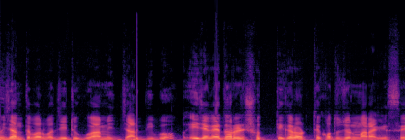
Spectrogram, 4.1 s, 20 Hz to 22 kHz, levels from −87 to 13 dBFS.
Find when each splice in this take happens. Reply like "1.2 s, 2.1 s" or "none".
1.4 s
